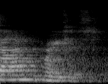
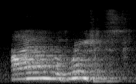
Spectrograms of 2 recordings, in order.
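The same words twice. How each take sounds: First: Said in the usual way. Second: A bad boxer's accent, higher and louder, boasting; bad Muhammad Ali accent. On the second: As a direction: play a bad attempt at the boxer's accent, punching "am". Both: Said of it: "That's a very bad accent".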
